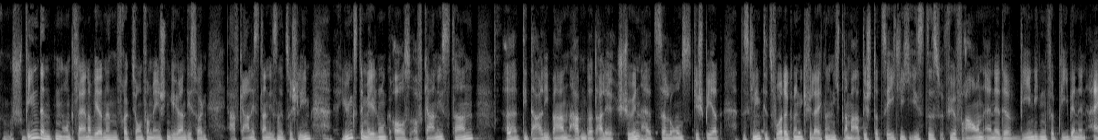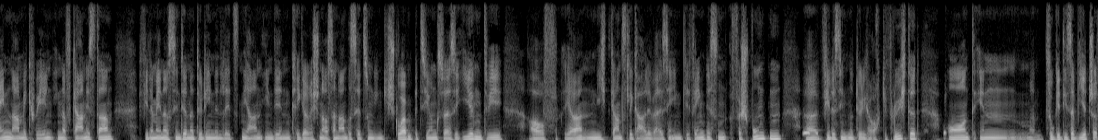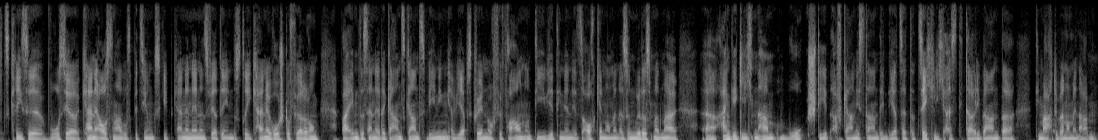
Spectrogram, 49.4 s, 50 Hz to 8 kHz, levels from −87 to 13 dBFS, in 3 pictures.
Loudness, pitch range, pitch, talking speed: -22 LUFS, 100-115 Hz, 105 Hz, 165 wpm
